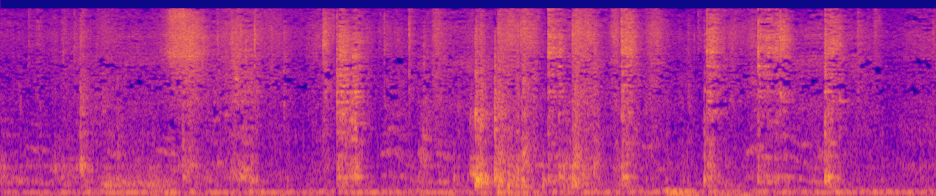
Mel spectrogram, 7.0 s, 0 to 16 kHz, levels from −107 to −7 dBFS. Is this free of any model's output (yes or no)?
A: no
